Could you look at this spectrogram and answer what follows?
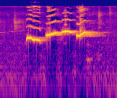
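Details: Orange-headed thrush song used to prompt a bird that won't sing or is stressed: four connected ringing whistles, the first dipping, the rest rising slightly and holding steady.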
